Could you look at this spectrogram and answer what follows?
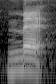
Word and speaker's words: み: aghh So three strokes left to right left to right again top to bottom with a little loop み is pronounced like the English word ‘me’ In other words, it sounds like ‘me’ in ‘meat’ Looks like lucky number 21 Who just hit the blackjack?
